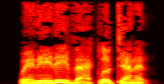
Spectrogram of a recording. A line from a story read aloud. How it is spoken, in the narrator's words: Horn yelled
